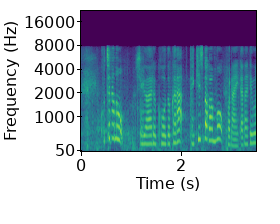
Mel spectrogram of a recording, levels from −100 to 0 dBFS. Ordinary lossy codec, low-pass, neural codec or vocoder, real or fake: none; none; codec, 16 kHz, 0.8 kbps, ZipCodec; fake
